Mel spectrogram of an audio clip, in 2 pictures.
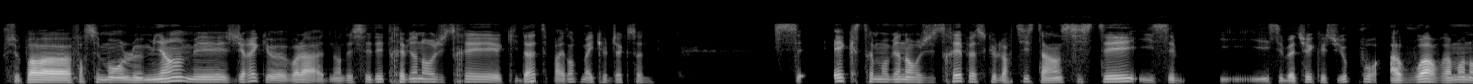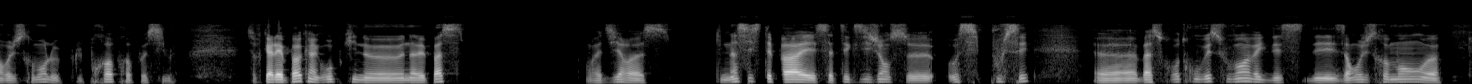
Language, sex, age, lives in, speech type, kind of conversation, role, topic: French, male, 30-34, France, conversation, podcast, guest, Quelle chanson te replonge instantanément dans ton enfance ?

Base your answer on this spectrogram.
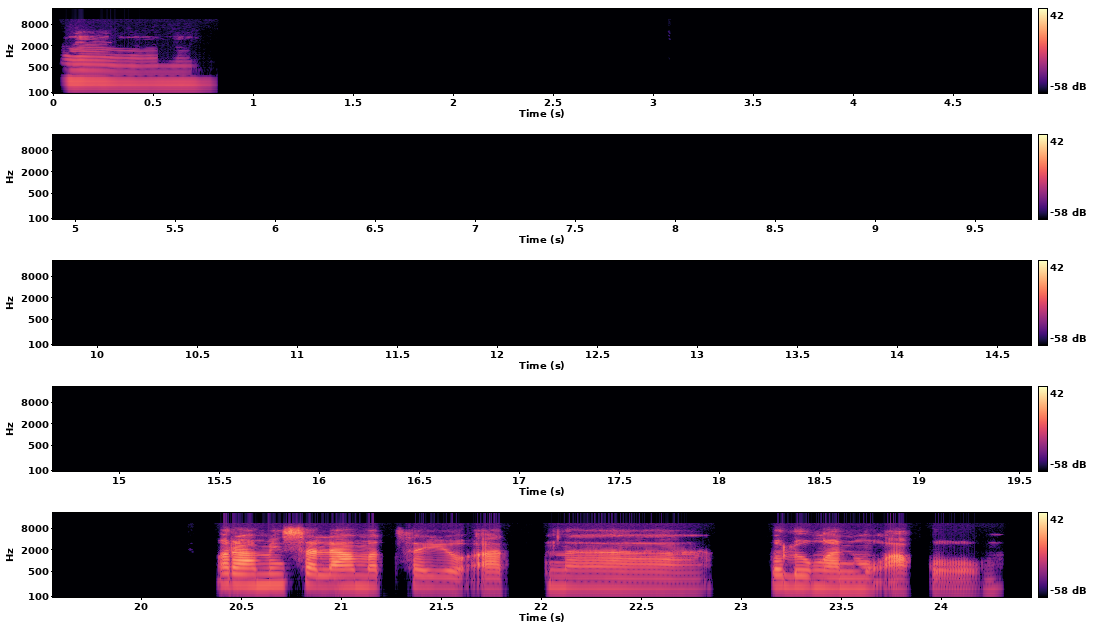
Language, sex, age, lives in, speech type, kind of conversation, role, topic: Filipino, female, 40-44, Philippines, conversation, advice, user, Paano ako hihingi ng tulong kapag paulit-ulit akong nasasaktan at dumaranas ng matinding emosyonal na paghihirap?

